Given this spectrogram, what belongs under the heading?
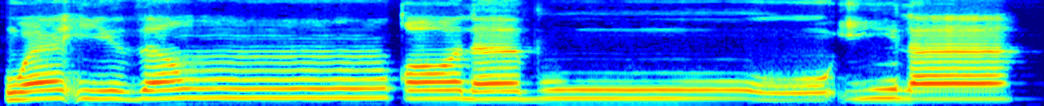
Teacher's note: Wa idza qalabu, di sini ada nun sukun bertemu dengan huruf qaf, hukumnya adalah ikhfa hakiki. Cara membacanya nun sukun disamarkan lalu dibaca dengan berdengung. Kemudian perlu diperhatikan karena di sini nun sukun bertemu dengan huruf yang tebal, maka ikhfanya dibaca dengan tebal.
